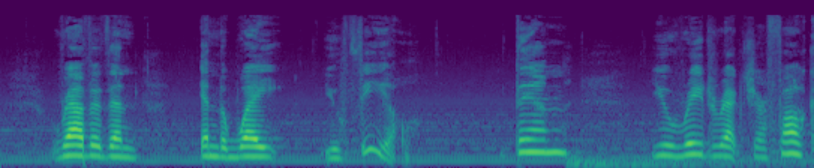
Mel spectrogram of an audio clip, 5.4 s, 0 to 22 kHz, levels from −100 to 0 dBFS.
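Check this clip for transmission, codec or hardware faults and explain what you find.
A mains buzz runs through the whole clip, built on 60 Hz. The harmonics stack up well into the kilohertz range, which points to sharp switching spikes from something like a dimmer or a rectifier, or to an unshielded path picking up interference. Those spikes arrive twice in each mains cycle. The result is a steady, raspy buzz rather than a smooth hum. It sits roughly 30 dB below the signal.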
